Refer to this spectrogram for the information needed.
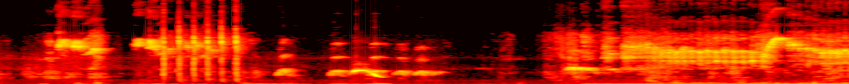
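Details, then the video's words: Caged white-rumped shama of a mutant color form, trained with mimicked song material for competition: sharp rapid ticks, then short whistled phrases, then a long sustained high trill, with a low hum throughout. "Burung murai batu mutasi isian lomba mental fighter"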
